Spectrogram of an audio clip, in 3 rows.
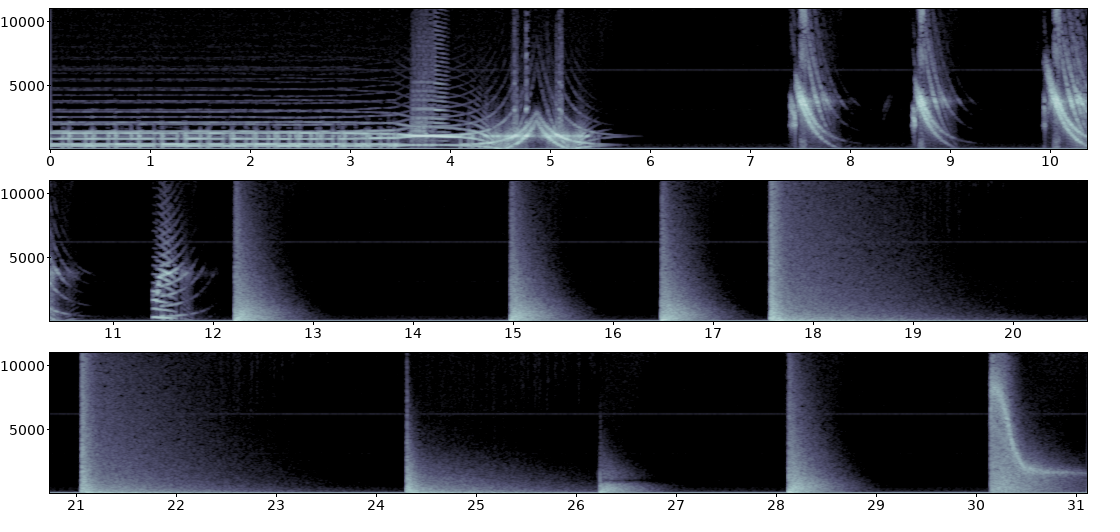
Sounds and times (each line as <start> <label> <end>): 2.8 miscellaneous scifi effects 5.6
7.4 miscellaneous scifi effects 8.0
8.6 miscellaneous scifi effects 9.1
10.0 miscellaneous scifi effects 10.6
11.4 miscellaneous scifi effects 11.9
